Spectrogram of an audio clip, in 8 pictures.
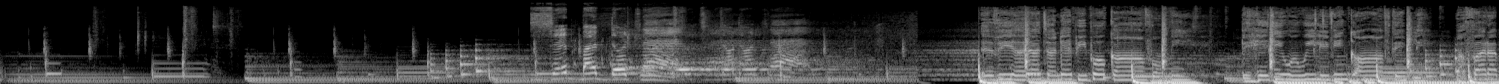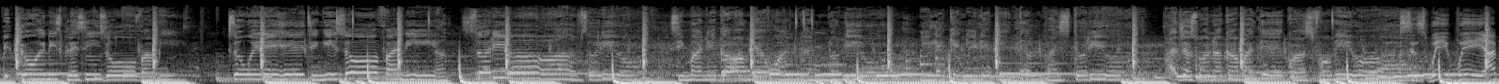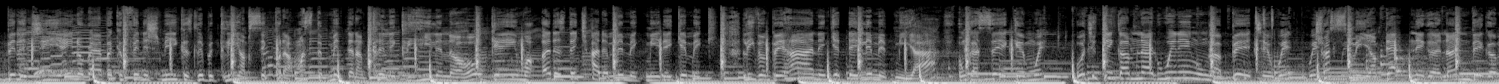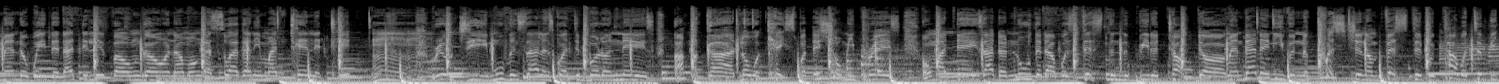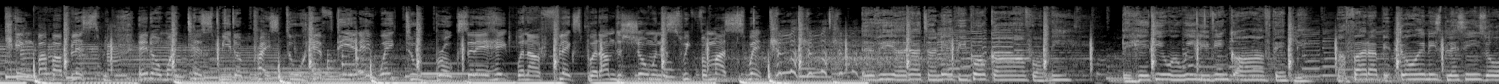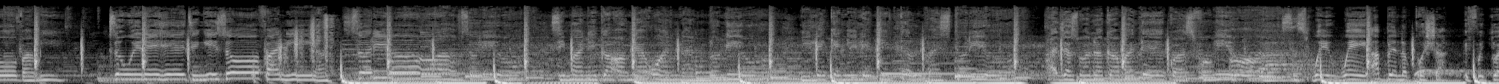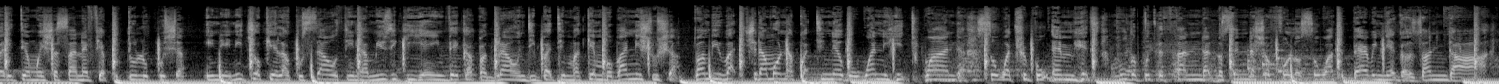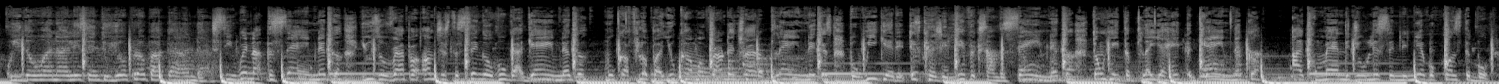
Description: The beat is strong and the lyrics are catchy.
